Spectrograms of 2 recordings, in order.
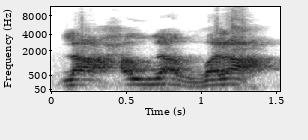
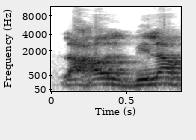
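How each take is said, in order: First: The second word begins with a w sound. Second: The second word begins with a b sound. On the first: The speaker calls it right. "वाव है" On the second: The speaker calls it wrong. "बिला पढ़ना गलत है"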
